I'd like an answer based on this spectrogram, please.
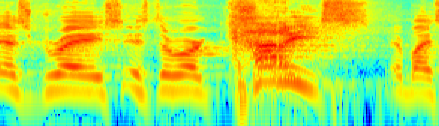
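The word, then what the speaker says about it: χάρις: grace is the word karis everybody say christ you got to say it like you're hacking a loogie it's trust me that's the way you say okay the word karis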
